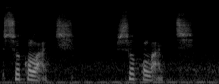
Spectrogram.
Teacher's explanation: the last vowel is very very weak it's not it's not exactly a reduction it doesn't completely disappear but it almost disappears it's very very weak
